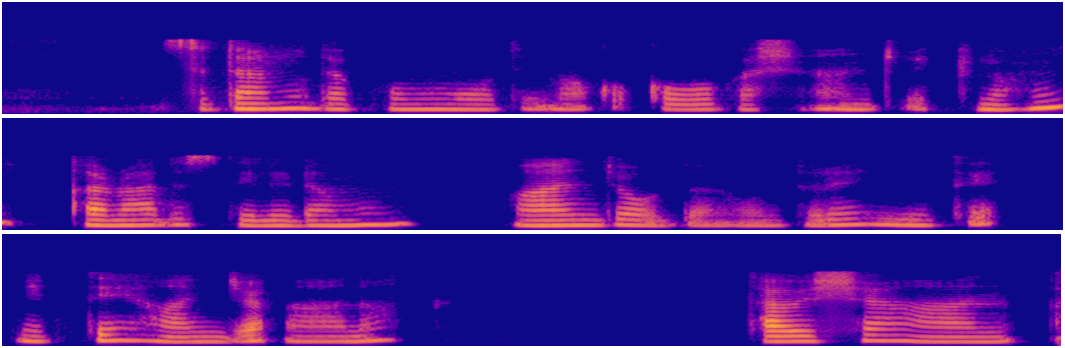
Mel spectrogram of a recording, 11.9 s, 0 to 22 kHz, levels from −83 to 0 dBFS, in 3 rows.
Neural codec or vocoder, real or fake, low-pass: codec, 24 kHz, 0.5 kbps, DualCodec; fake; 5.4 kHz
